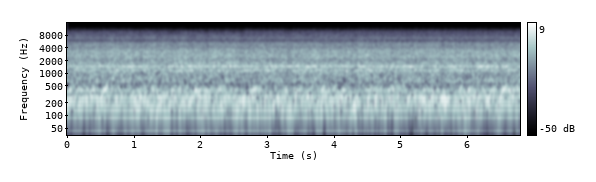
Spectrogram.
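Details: 5.3L Gen 3 LM7 V8 with 180k miles, idling warm at 170°F coolant temperature: smooth, steady rumble with even exhaust pulses, no smoke, ticks or misses; normal idle.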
